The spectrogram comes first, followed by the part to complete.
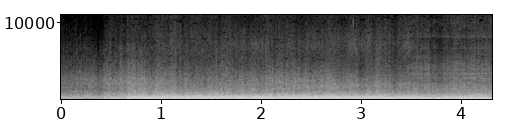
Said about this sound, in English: The thrusters fire up, ejecting a thick cloud of gas which fills up the launch area. Then the pod slowly lifts off.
